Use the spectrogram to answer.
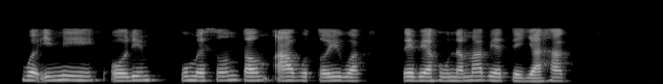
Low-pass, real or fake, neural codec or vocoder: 5.4 kHz; fake; codec, 24 kHz, 1.2 kbps, DualCodec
